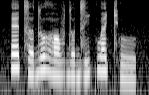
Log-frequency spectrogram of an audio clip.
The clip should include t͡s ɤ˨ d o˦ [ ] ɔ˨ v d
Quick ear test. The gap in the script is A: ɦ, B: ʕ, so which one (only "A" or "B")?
A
